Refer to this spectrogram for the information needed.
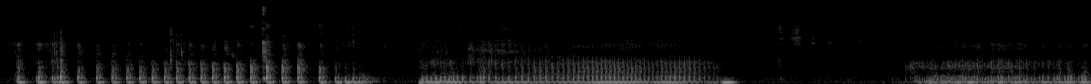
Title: aisi kharrate kabhi suni hein? 🤣🤣 #snoring #shorts #viral #ytshorts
